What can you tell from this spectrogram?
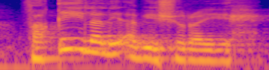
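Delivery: ordinary delivery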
